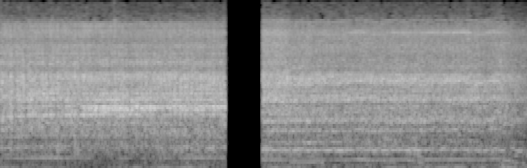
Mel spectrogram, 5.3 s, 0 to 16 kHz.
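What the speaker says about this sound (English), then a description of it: "Let's plonk this in the blender." A blender whirs loudly as it blends lime with homemade 72% ABV white rum, a steady high motor whine broken by one brief cutoff before it runs on, no voices over it.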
